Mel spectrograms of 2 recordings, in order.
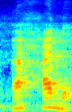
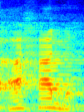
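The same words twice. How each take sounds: No difference in how they are said.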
